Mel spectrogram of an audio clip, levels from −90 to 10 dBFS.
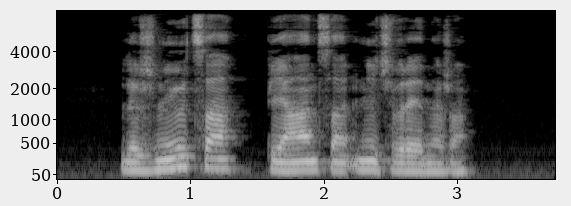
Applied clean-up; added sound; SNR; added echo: none; none; none; none.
